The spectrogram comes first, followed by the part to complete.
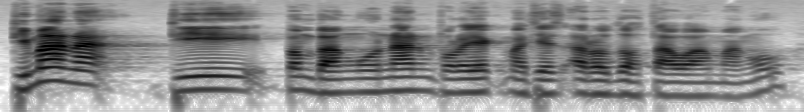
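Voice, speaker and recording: A man with a Javanese accent preaching a sermon, telling stories and acting out the voices of the people in them, going from soft to loud. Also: mid-range voice, normal speed, clean tone. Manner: storytelling, acts out quoted voices, swings between soft and loud. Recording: long hall reverb.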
